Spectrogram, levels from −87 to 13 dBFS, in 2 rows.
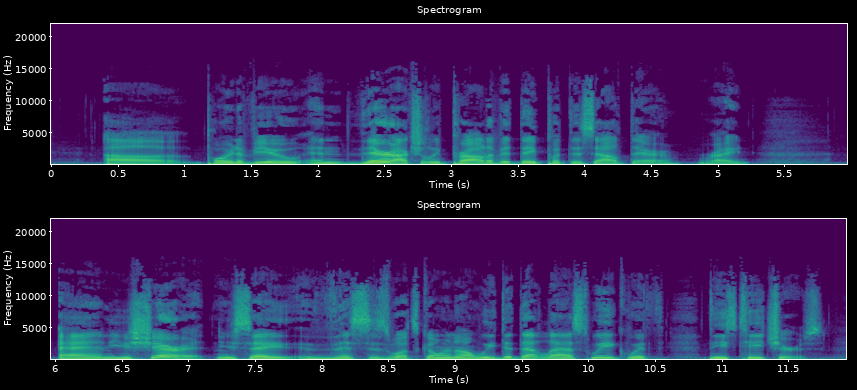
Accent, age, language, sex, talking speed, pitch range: American, 50-69, English, male, 175 wpm, 120-170 Hz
